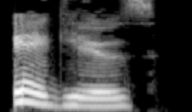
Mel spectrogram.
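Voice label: "agues", British English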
